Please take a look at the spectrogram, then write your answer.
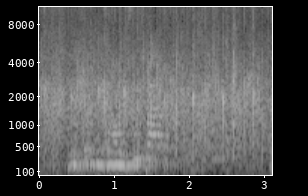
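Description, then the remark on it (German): An audience claps steadily for the technical crew in a dense, crackling wash of applause, with a few voices calling out over it before the clapping tapers slightly near the end. “Und damit könnt ihr auch mal die Technik da hinten auch einen Applaus in Face, meine Damen und Herren.”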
